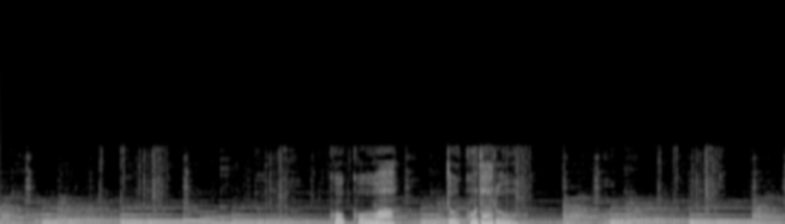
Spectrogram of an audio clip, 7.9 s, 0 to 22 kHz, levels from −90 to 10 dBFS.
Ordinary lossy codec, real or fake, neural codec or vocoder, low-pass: none; fake; codec, 16 kHz, 8 kbps, FreqCodec, larger model; none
